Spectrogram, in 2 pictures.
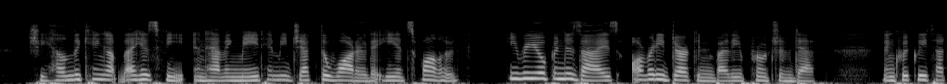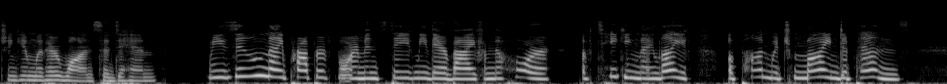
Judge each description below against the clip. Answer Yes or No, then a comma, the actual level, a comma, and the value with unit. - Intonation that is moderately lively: No, wide, 7.2 semitones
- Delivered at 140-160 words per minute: No, average, 185 wpm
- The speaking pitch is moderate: No, high, 220 Hz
